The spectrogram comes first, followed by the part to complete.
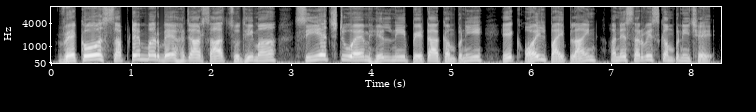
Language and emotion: Gujarati, neutral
